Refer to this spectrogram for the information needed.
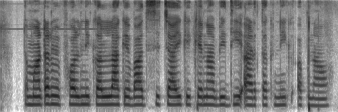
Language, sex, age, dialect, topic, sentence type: Maithili, female, 25-30, Bajjika, agriculture, question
